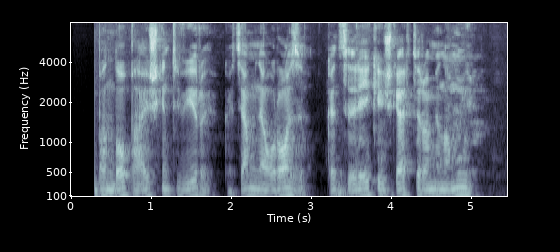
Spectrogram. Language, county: Lithuanian, Kaunas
